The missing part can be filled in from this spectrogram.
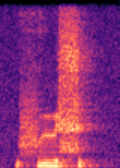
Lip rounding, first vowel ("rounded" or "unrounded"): unrounded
